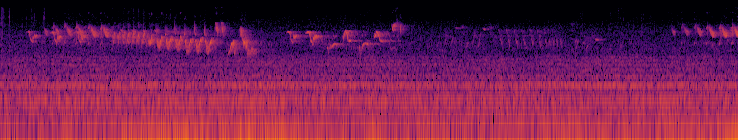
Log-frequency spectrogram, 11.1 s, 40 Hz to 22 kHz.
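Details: Honey bees in their hundreds work a blossoming cherry tree, collecting honey. Sennheiser MKH 8040 mics and a Zoom F6 capture a continuous deep drone, with clustered bird chirps and trills early on and again near the end.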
